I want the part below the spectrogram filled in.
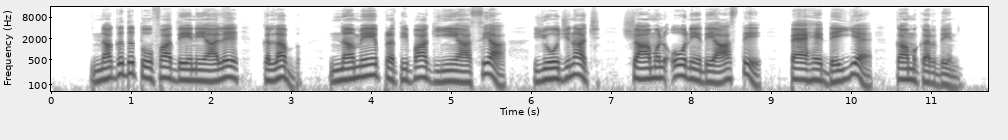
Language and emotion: Dogri, neutral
